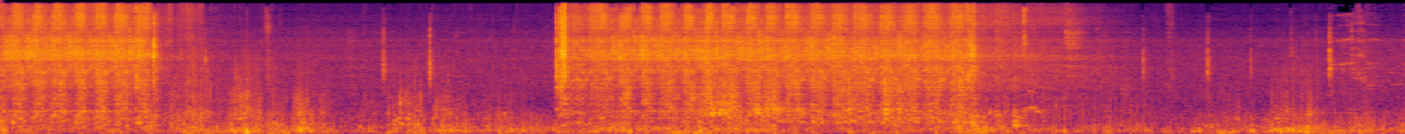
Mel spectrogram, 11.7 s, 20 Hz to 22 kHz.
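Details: Gehl 4640 skid steer, Deutz diesel, quit after running a few hours and won't restart; starter cranks in uneven bursts without catching because the fuel shut-off solenoid isn't engaging, so no fuel reaches the engine.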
